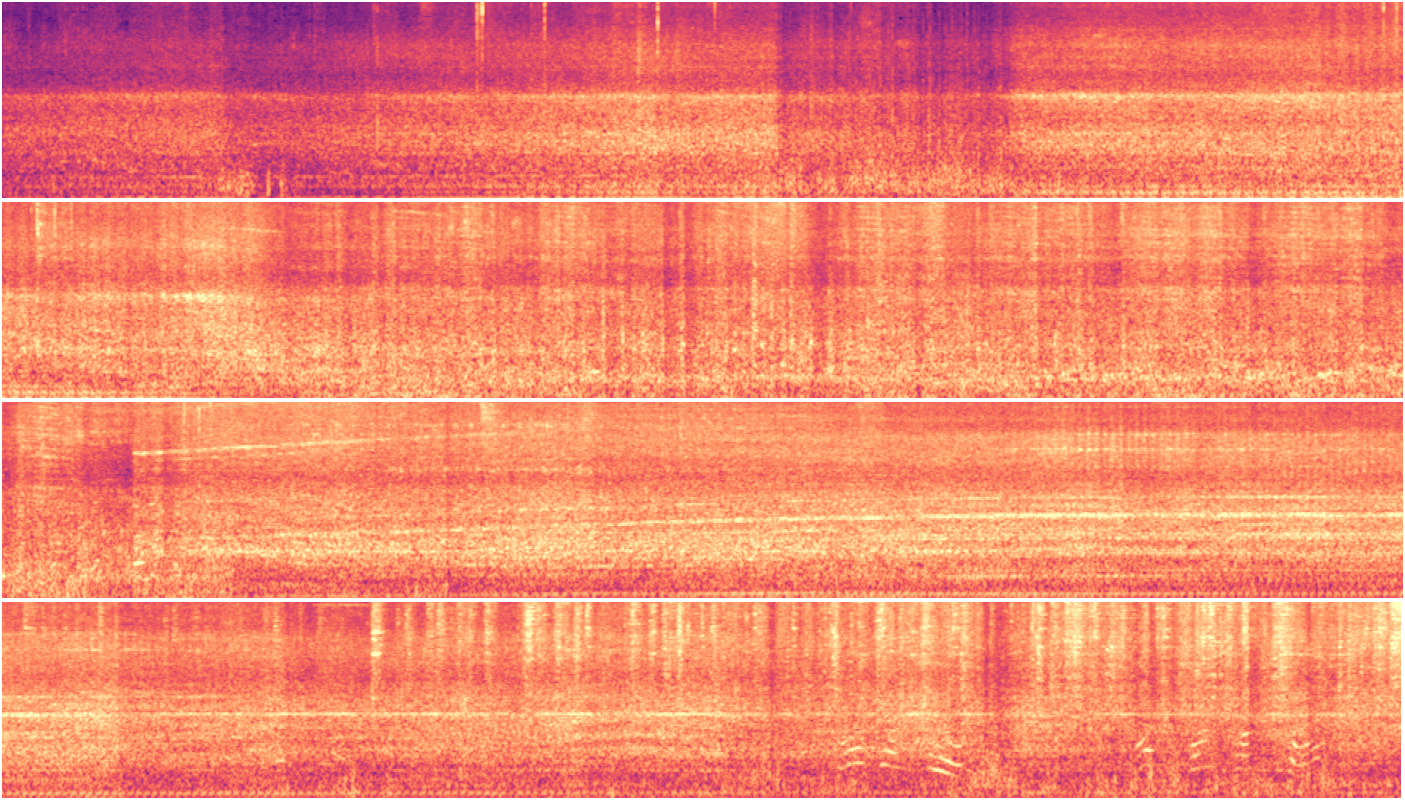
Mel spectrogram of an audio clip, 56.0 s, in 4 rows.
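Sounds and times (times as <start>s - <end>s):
diesel locomotive engine running: 0.0s - 56.0s
locomotive whine rising in pitch: 29.2s - 50.2s
freight wagons clattering over rail joints: 42.2s - 56.0s.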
